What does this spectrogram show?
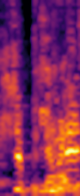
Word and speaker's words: Shippuden: Is that how you Shippuden? say it? How do you say it? Shippuden.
